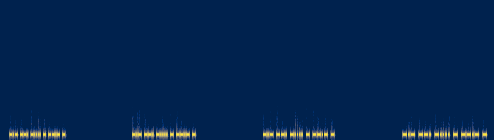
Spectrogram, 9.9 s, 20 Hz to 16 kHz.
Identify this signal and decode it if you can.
Morse code, heard as a keyed tone, about 58 wpm, 700 Hz. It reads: KG6TQT KG6TQT KG6TQT KG6TQT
